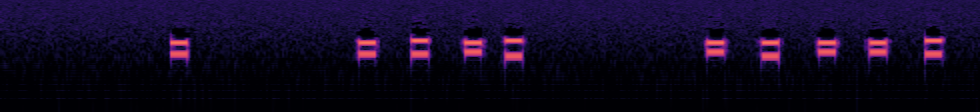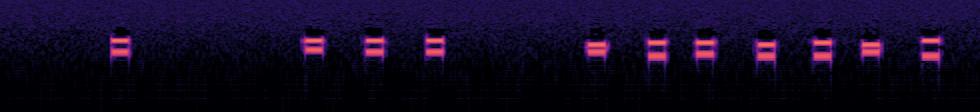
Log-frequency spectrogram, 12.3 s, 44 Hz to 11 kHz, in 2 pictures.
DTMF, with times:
1.1-1.2 5
2.2-3.3 5683
4.4-5.9 82886
6.8-6.9 9
8.0-8.9 #99
9.8-12.0 7251273

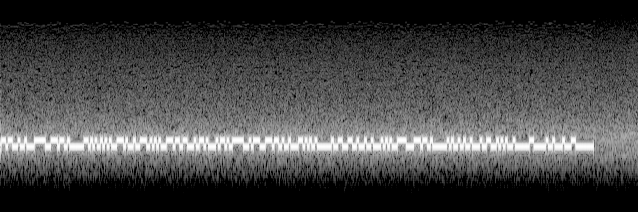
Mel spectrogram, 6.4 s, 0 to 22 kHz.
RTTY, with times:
0.0-0.5 …
0.7-1.7 RYHAY
1.8-2.6 CGDTZ
2.8-4.1 4WP69
4.3-5.8 F26V7

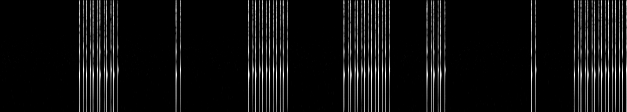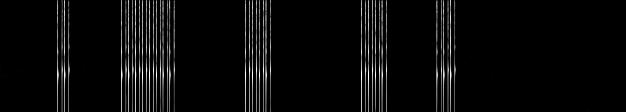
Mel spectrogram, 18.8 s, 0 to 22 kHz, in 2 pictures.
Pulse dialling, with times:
1.2-1.8 6
2.6-2.7 1
3.7-4.3 6
5.2-5.9 7
6.4-6.7 3
8.0-8.1 1
8.6-9.4 8
10.3-10.5 2
11.2-12.1 8
13.1-13.5 4
14.8-15.2 4
16.0-16.3 3

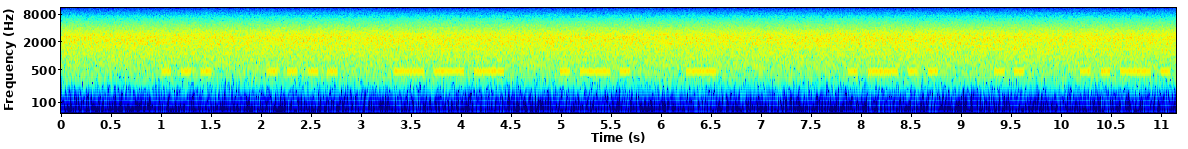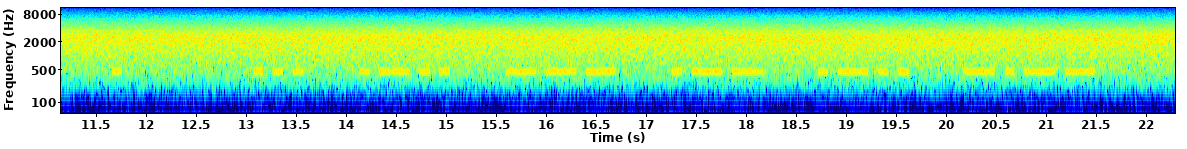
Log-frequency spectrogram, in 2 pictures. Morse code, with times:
1.0-6.5 SHORT
7.9-11.8 LIFE
13.1-21.5 SLOWLY

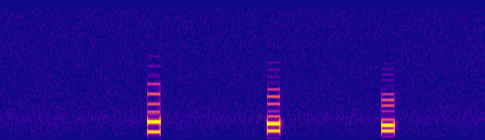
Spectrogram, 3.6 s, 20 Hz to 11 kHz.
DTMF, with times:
1.1-1.2 3
2.0-2.1 5
2.9-3.0 4

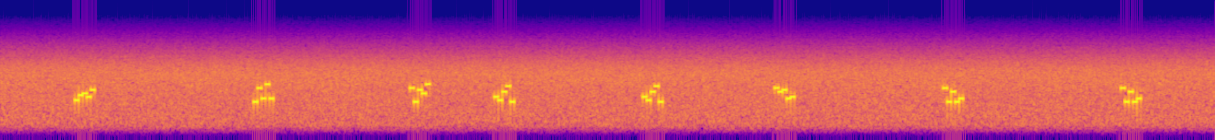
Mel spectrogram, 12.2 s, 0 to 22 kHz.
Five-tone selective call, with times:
0.7-0.9 25648
2.5-2.7 19333
4.1-4.3 91866
4.9-5.1 42701
6.4-6.6 42701
7.7-7.9 97834
9.4-9.6 91713
11.2-11.4 91713

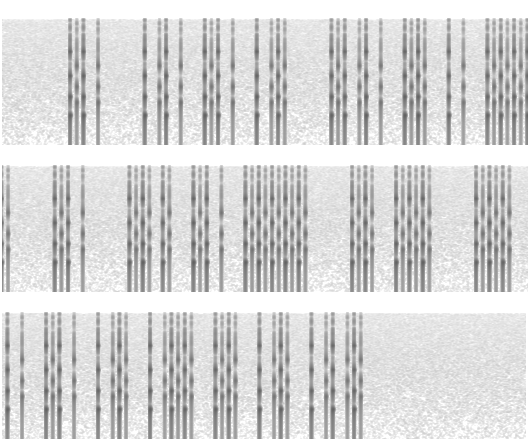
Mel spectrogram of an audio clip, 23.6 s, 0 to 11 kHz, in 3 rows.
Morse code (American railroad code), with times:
1.0-1.4 A
2.1-4.2 MAN
4.9-8.0 WITH
8.7-9.1 A
9.8-12.4 CAP
13.1-14.3 IS
15.0-21.2 STANDING

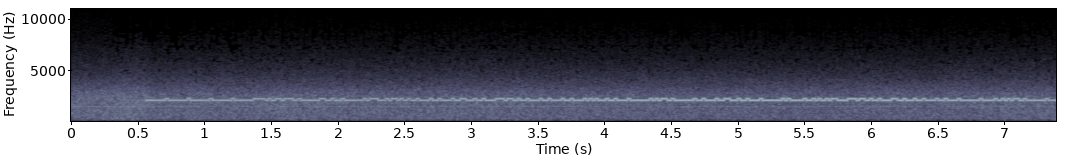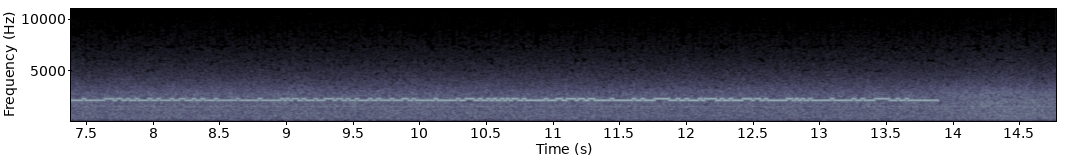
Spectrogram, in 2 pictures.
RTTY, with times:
1.9-3.0 PZD2
3.3-5.8 6S2XJB
6.0-7.1 0KS
7.8-9.3 2SQ
9.5-11.1 7AJSU
11.3-12.3 V53
12.6-13.6 R5

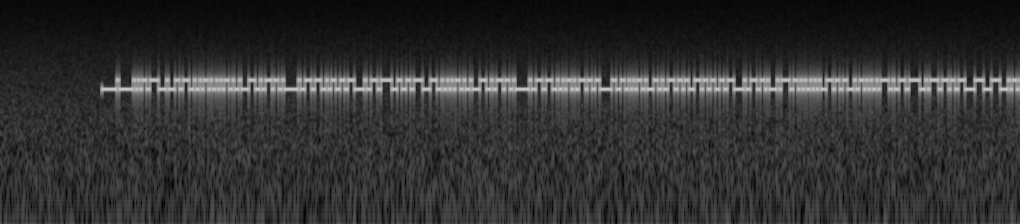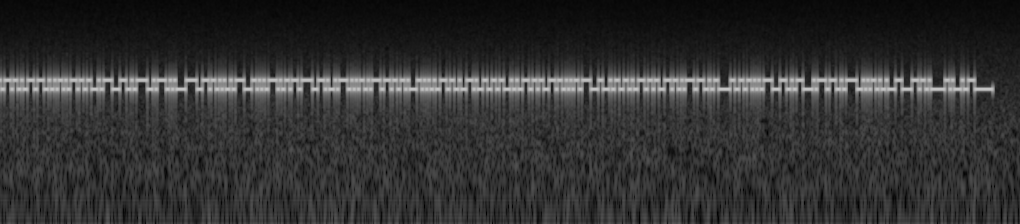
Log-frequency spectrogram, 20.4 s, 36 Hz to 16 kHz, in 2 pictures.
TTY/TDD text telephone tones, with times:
1.3-2.6 SOUNDS,
2.8-5.0 ANIMATIONS,
5.1-5.8 AND
5.9-6.9 VISUAL
7.1-8.3 IMAGERY
8.4-9.4 CREATE
9.6-10.2 MOOD
10.4-10.9 AND
11.1-12.2 CONTEXT
12.4-12.9 FOR
13.2-14.0 THESE
14.2-15.7 GRAPHICAL
15.8-16.8 SOCIAL
17.0-19.3 ENVIRONMENTS.
19.5-20.0 GA

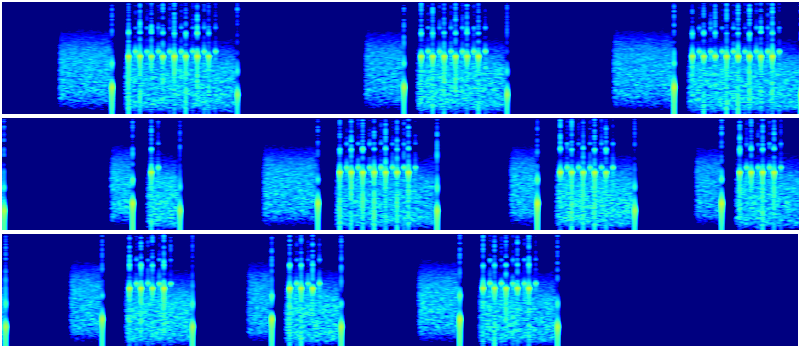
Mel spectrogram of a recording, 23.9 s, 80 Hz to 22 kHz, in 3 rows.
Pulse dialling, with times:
0.6-2.3 8
3.6-5.0 6
6.1-8.0 8
9.0-9.7 1
10.6-12.3 7
13.0-14.3 5
14.9-16.0 4
16.6-17.8 4
18.4-19.3 3
20.1-21.5 5

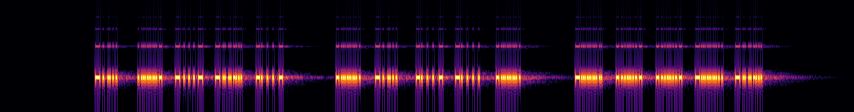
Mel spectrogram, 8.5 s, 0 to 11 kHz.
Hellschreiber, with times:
1.0-2.8 K9NRU
3.4-5.2 6KUL6
5.8-7.6 B00ER

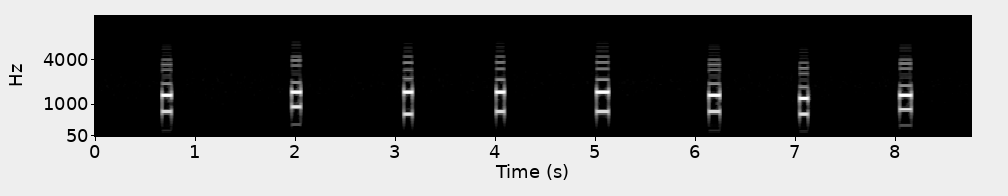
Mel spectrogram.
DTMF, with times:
0.7-0.8 5
2.0-2.1 #
3.1-3.2 3
4.0-4.1 6
5.0-5.1 6
6.1-6.2 5
7.0-7.1 1
8.0-8.2 8

